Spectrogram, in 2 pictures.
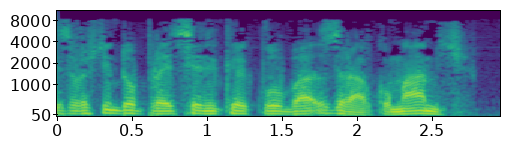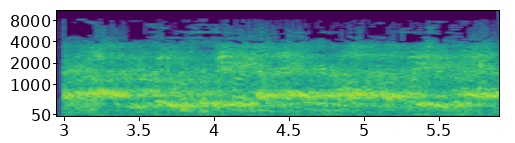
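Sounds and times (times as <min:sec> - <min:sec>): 
speech: 0:00.0 - 0:03.3
large crowd of football fans chanting against the club's president: 0:03.0 - 0:05.8.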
